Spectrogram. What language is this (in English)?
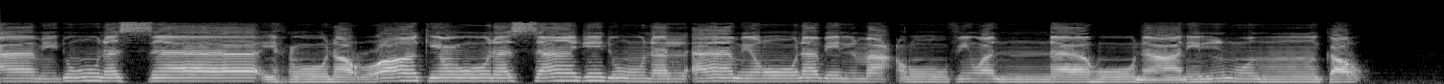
Arabic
